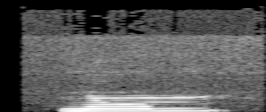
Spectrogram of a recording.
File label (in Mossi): "yõnnn", moore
